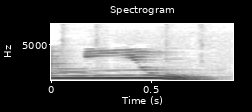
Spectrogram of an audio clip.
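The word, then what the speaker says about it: μ: new dibagi Sigma denganmu ini adalah rata-rata ya dibacanya new new adalah rata-rata dari sampel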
